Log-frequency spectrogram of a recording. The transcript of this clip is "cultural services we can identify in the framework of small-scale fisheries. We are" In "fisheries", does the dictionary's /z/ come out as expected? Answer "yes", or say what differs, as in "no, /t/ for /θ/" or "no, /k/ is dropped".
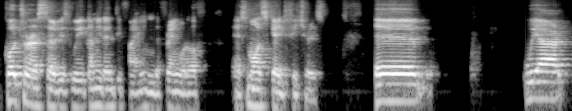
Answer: no, /z/ is dropped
